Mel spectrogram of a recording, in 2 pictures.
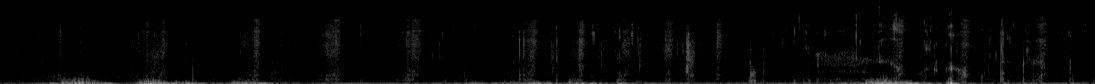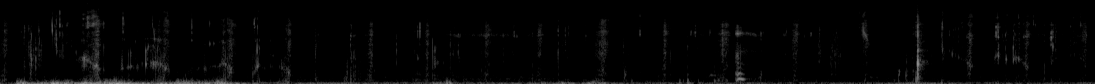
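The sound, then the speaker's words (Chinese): Crunching and chewing of a small fragrant melon, with many irregular bites and moist crunches. The sounds are faint, with no talking. “对，我那天出去买的小香瓜，好吃吗？”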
